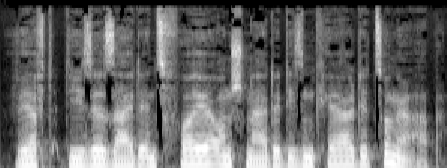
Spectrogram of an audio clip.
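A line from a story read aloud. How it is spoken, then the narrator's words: Angry shout. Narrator (German): Dann rief er zornig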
